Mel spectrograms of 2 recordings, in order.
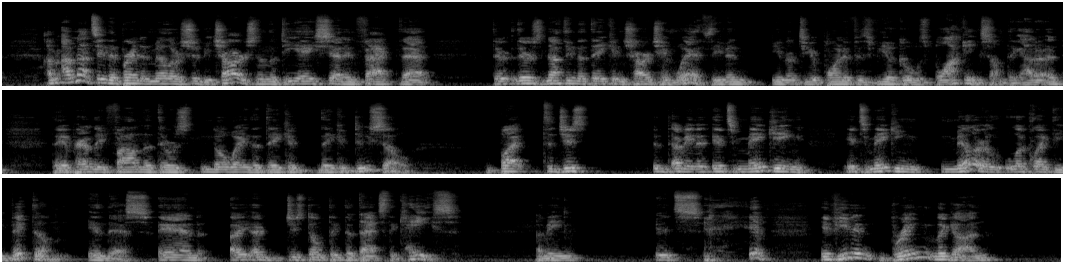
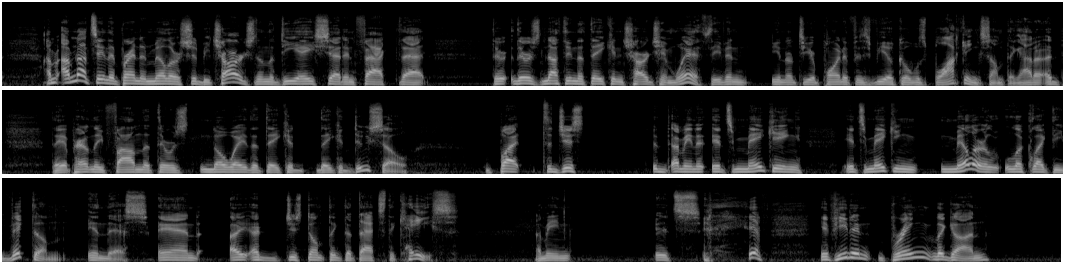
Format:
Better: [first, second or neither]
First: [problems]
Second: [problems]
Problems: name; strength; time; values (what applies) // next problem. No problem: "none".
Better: second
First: off-mic speech; far // room echo; very slight; dies away in 0.2 s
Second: none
